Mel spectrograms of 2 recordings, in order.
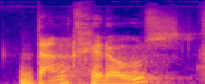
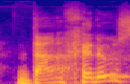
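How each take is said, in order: First: "dangerous" read dan-HEH-rohs; Spanish g and full OUS in "dangerous"; read as spelt. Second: "dangerous" said DAYN-juh-rus; English pronunciation. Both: Shown as a demonstration. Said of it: "Dangerous sería dangerous".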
